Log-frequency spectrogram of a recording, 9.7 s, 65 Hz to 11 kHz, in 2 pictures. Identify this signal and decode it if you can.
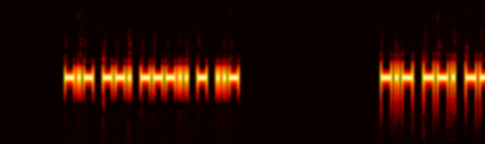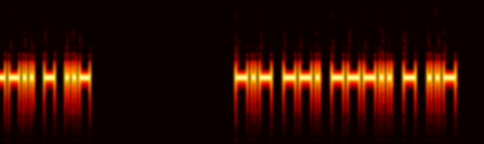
Morse code, heard as a keyed tone, about 34 wpm, 700 Hz. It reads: KG8TU KG8TU KG8TU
